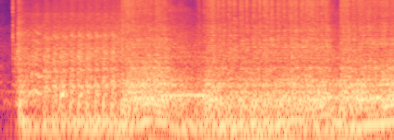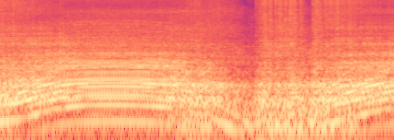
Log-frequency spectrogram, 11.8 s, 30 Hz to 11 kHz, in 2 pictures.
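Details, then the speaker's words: Turbo BMW E36 (72mm KKK turbo, KDFI ECU) started cold inside the car: idle sags and climbs in slow waves; owner attributes idle surge to a vacuum leak, says it calms once warm; coolant low with suspected air bubble. "There's a good old vacuum leak. Don't mind how it's idle surging right now. Obviously there's a vacuum leak, but it does calm down once it warms up."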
